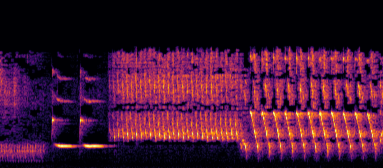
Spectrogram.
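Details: Canary lure song for young birds: a low steady whistle, two sharp downslurred chips, then a dense high buzzy roll followed by a rapid series of bright pulsed notes, about ten per second.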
